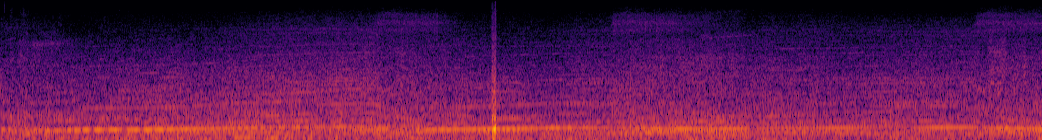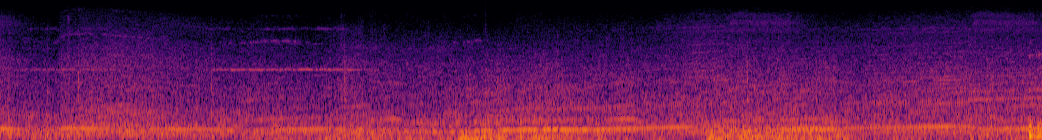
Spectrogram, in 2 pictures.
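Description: GTR race car in RaceRoom Racing Experience, a loud continuous engine drone whose pitch rises and falls with gear changes through the lap, heard steadily with a brief sharp click partway.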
